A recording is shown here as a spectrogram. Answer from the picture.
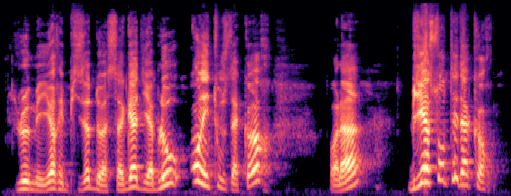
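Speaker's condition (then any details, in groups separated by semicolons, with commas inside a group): No condition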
